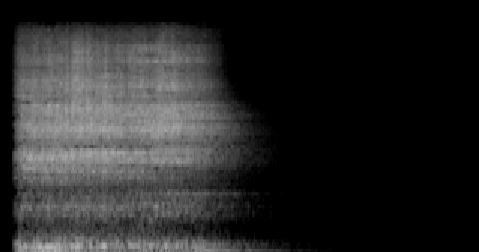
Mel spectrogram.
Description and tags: The joys of voiceover work...
Edited recording of adjusting a metal mic stand in the voiceover booth pitched down and with added reverb to make it sound like some sort of demonic creature's roar.
Original recording was made with a Rode Broadcaster mic into a Lenovo desktop computer via a Rodecaster Pro mixer and then edited in Adobe Audition.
